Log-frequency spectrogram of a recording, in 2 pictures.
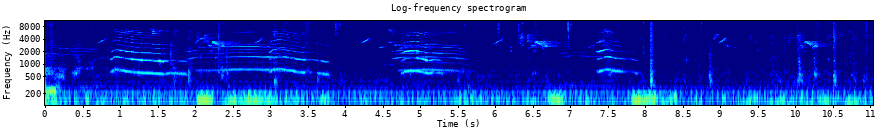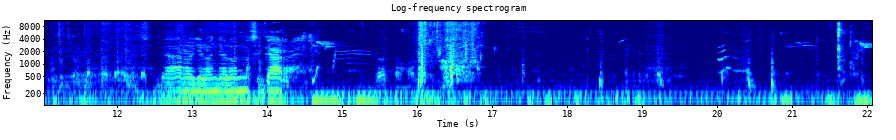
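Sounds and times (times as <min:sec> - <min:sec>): cat meowing: 0:00.8 - 0:03.8, 0:04.6 - 0:05.7, 0:07.2 - 0:08.0, 0:14.8 - 0:15.4, 0:20.0 - 0:20.5.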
